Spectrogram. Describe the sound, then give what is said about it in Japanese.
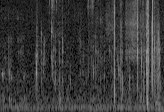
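Crunchy strawberry gummy candy being bitten and chewed, giving many soft, crisp crunches and clicks. They are quiet and irregular, with no talk over them. “シャリッとする感じもありつついちごの味が広がって美味しいですうん”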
